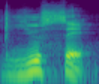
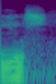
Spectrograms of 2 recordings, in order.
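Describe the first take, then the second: First: The name is said as two syllables. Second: The name is said as one syllable. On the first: The speaker calls it right. "so it's use say" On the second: The speaker calls it wrong. "It's not use"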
